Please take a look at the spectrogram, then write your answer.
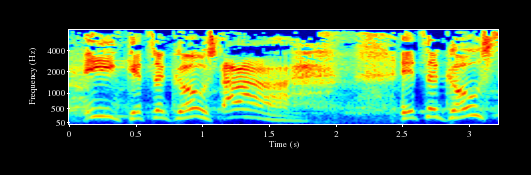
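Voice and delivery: a mild play-scream at seeing a ghost; mock scream. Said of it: "the disciples scream as they look up".

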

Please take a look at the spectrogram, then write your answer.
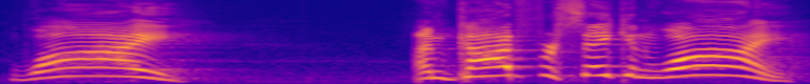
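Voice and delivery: high, loud cry of abandonment, voice straining upward; anguished cry. Retold or imitated. Preacher voicing Jesus on the cross, loud anguished cry. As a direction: cry out to the heavens in despair. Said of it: "and he's crying out".

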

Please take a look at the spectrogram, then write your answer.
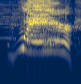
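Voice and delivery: high, loud eager ask; loud question. Acted. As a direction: call it out. Congregation asks.

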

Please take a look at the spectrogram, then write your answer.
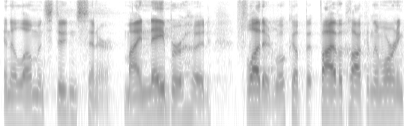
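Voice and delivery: low, soft, somber retelling; hushed somber. Real, not acted. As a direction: drop the voice for the disaster. Recounting hurricane flooding.

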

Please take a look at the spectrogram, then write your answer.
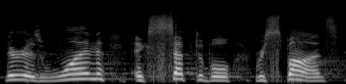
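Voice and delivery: slow, weighty sermon delivery with strong stresses; emphatic preaching. Real, not acted. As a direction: drive each phrase home to the church.

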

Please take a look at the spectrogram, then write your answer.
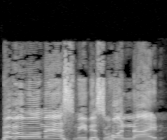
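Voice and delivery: normal talking voice

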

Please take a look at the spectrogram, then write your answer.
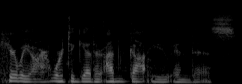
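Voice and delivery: low, soft promise of togetherness; steady reassurance. Acted. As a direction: comfort someone in the middle of a storm. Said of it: "he's like".

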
